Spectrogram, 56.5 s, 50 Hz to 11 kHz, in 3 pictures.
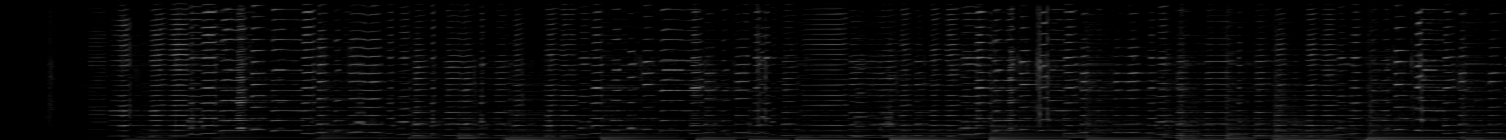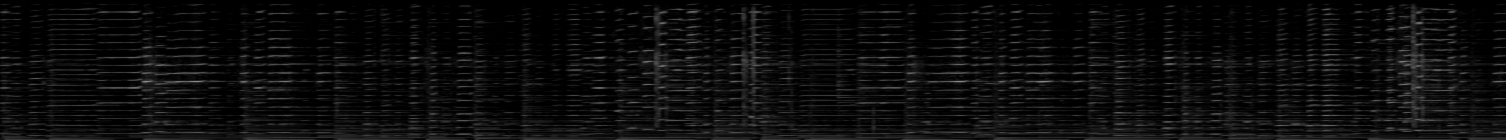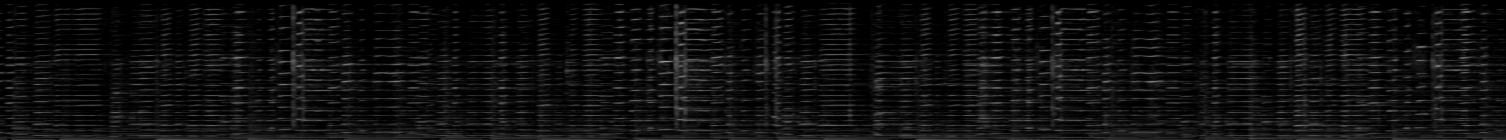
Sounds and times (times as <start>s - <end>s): Folk music: 1.2s - 56.4s
Happy music: 1.3s - 56.4s.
